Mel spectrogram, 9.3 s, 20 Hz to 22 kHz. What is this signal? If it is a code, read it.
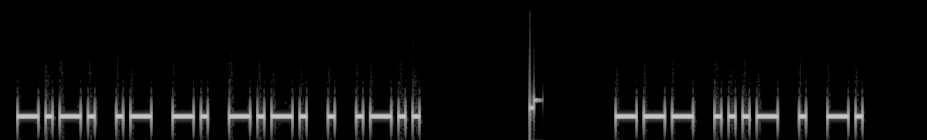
Morse code, heard as a keyed tone, about 17 wpm, 700 Hz. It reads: CANCEL OVEN
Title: Sentences from Top 1200 Words - New Word Drill Alt - 17wpm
